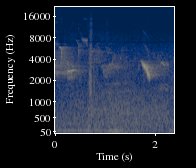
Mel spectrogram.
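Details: Veery (Catharus fuscescens) in Sax-Zim Bog, northern Minnesota, in May, gives its slurred, downward 'veer' call note, one clear down-slurred whistle near the end, with a fainter note earlier over a steady hiss.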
